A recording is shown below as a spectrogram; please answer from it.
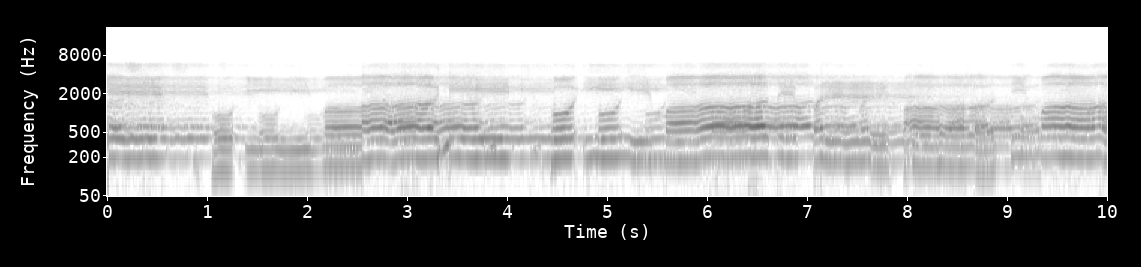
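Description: A man sings an unaccompanied-style Urdu munajat, a devotional supplication, into a microphone in long, ornamented, wavering held notes over a steady low drone.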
